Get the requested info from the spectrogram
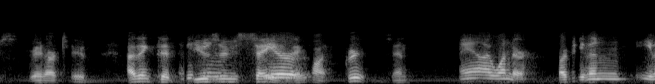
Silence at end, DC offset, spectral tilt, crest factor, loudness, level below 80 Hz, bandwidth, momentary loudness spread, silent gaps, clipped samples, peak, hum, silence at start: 0 s; under 0.1%; -10 dB/octave; 18 dB; -23 LUFS; -66 dBFS; 4.8 kHz; 16 LU; none; under 0.1%; -6 dBFS; none; 0 s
